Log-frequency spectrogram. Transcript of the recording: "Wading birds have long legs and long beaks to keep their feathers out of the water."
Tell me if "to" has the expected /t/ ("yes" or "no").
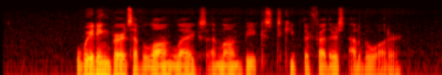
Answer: yes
